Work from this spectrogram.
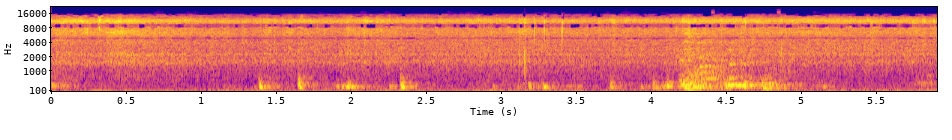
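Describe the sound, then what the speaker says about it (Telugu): Sprouted chickpeas fry in butter in a pan, a steady close sizzle with soft repeated stirring scrapes and light clinks running throughout, without speech. "ఈ బటర్లో శనగలు వేసలు రెండు కలిపి మొలకెత్తినవి దీంట్లో వేస్తున్నాను"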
